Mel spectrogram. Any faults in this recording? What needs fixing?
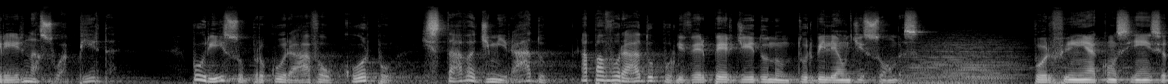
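At 6.78 s, compressed frames are skipped. The audio jumps ahead about 70 ms, which points to roughly three missing 26.1 ms frames. Overlapping neighbouring frames smear the join into a brief blip, unlike a dropout's silent gap or a splice's hard click. Fix it by re-encoding from an intact source and checking the file for damaged or missing frames before delivery.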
